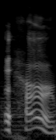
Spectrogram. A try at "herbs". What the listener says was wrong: Herbs. Without the H. Herb. Herb.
